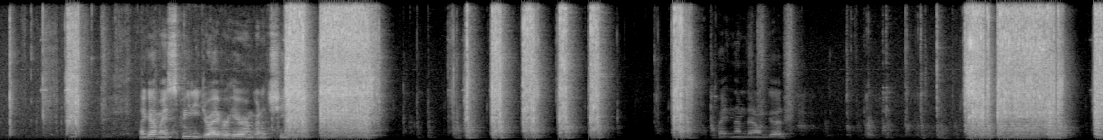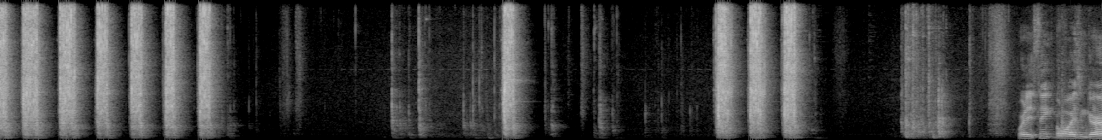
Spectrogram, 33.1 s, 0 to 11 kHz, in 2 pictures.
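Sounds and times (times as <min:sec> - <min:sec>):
cordless drill driving bolts: 0:00.6 - 0:01.4, 0:04.3 - 0:05.8, 0:06.7 - 0:09.3, 0:10.0 - 0:10.5, 0:14.4 - 0:19.9, 0:24.0 - 0:24.4, 0:27.2 - 0:28.7.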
